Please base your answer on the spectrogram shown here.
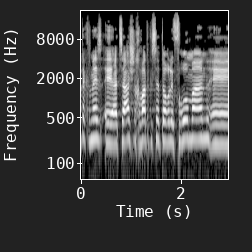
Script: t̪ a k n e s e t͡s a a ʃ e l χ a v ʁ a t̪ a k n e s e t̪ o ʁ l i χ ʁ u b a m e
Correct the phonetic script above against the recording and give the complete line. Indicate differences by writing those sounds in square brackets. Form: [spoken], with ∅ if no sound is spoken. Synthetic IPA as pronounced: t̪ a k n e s [a] t͡s a a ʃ e l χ a v ʁ a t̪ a k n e s e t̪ o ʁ l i [f] ʁ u [m] a [n] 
